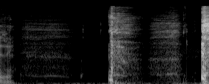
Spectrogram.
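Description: A man coughing into his hand: a short cough a little past a second in, then a harder, louder cough starting right at the end.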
